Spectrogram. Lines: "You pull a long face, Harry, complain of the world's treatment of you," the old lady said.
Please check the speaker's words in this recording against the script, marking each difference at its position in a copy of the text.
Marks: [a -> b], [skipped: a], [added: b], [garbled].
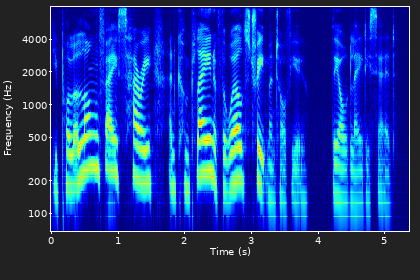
"You pull a long face, Harry, [added: and] complain of the world's treatment of you," the old lady said.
